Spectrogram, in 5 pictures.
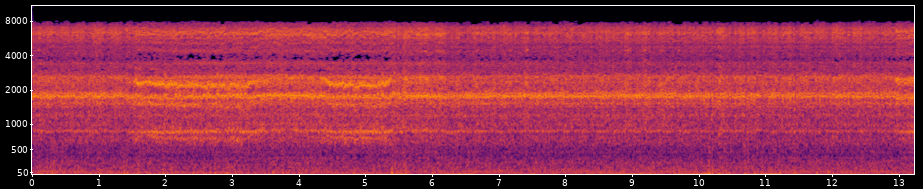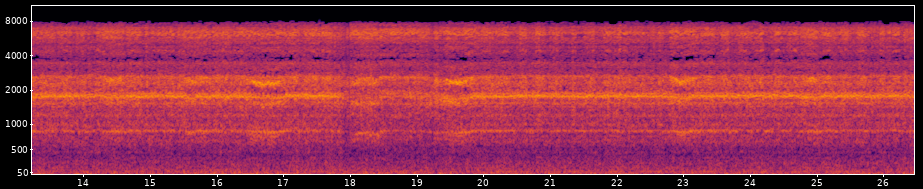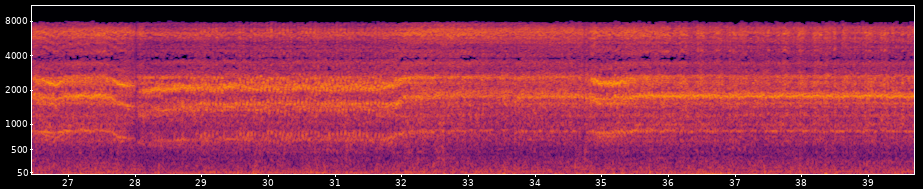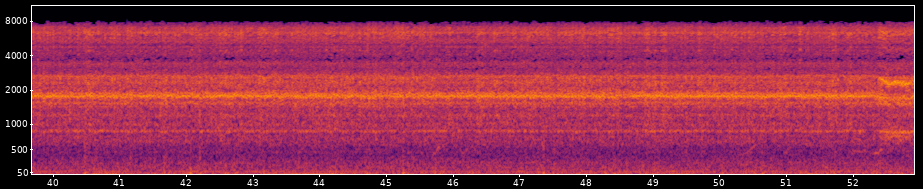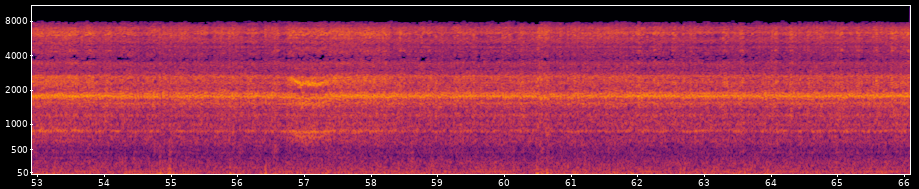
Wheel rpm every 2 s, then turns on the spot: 230, 220, 220, 230, 230, 230, 230, 230, 220, 230, 230, 230, 230, 220, 170, 170, 220, 230, 230, 230, 230, 230, 230, 240, 230, 230, 230, 230, 230, 230, 240, 230, 230.
none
